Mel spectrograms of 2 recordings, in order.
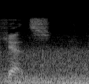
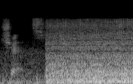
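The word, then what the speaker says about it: kyat: look at it 1,00 it looks like it would be pronounced cats or kats but they actually would say 1000 chats.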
